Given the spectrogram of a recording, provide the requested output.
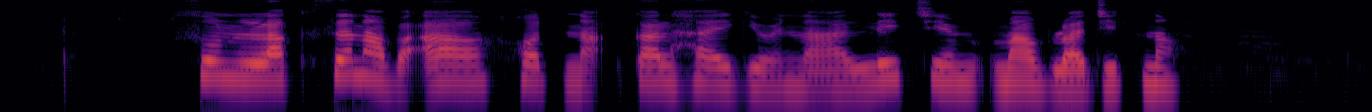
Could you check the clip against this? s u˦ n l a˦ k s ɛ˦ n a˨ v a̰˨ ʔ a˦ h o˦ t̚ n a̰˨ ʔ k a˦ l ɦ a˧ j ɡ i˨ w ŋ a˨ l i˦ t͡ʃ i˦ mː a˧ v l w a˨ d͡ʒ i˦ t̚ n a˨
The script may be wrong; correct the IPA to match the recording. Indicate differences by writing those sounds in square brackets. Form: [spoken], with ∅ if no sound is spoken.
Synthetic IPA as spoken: s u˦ n l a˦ k s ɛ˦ n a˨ v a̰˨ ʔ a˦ h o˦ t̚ n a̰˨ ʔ k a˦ l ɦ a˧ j ɡ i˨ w [n] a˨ l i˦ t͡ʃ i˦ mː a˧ v l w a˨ d͡ʒ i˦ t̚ n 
